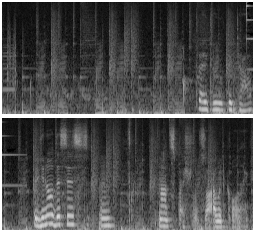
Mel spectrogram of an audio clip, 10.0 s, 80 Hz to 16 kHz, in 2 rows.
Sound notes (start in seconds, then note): 0.1 smacks her lips; 1.4 funky upbeat music; 3.2 image pops; 6.9 hums; 7.5 clicks her tongue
